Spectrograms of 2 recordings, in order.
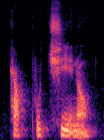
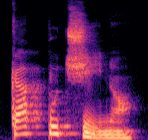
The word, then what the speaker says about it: cappuccino: at the beginning of cappuccino. But when it's followed by the letter I or E, it's a soft ch, like in the last part of cappuccino. Cappuccino.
